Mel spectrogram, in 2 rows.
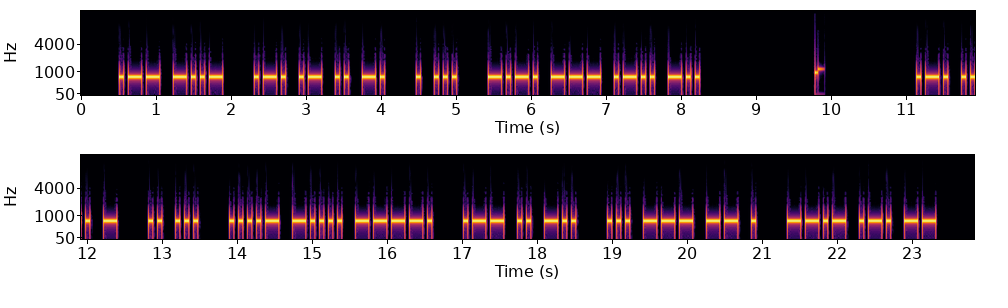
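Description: A single steady mid-pitched tone keyed in rapid dots and dashes: Morse code sent at about 20 words per minute, sending common amateur radio QSO phrases. Two long runs are split by a short pause with a faint click.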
